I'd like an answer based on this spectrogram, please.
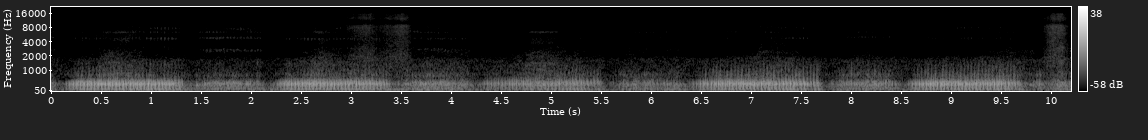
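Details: Domestic cat purring steadily in low, rumbling bursts, each lasting about a second, loud inhale-exhale phases alternating with softer ones in a smooth rhythm, with a quiet room in the background.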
